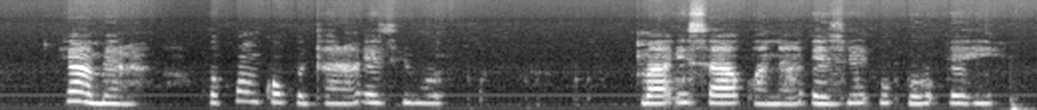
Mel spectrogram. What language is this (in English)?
Igbo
